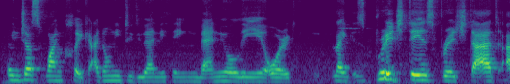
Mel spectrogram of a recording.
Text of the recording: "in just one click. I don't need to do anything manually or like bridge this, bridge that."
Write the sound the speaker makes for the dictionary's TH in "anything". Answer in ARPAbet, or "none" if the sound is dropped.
TH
